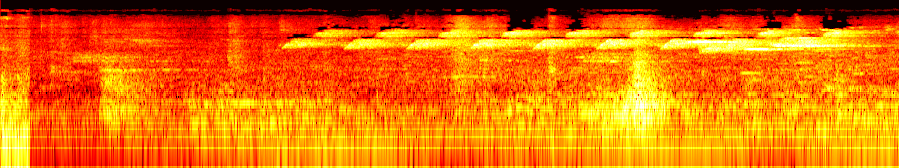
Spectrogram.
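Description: A bird calling a long, even series of short, high notes, a little over two a second, starting about two seconds in and stopping near the end.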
